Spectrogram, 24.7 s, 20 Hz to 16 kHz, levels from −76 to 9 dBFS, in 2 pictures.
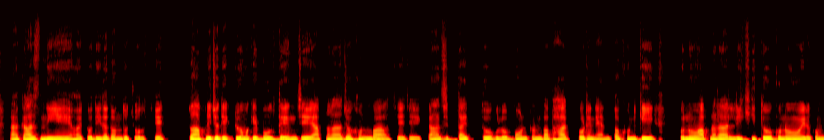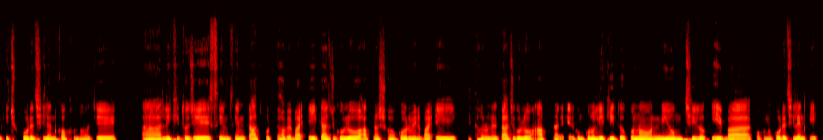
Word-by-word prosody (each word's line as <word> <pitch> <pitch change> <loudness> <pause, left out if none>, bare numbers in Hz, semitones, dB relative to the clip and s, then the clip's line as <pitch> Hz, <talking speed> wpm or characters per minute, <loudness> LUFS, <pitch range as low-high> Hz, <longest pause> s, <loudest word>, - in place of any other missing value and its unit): অ্যা 105 - 0
কাজ 110 0 +4 0.2
নিয়ে 105 0 +4 0.2
হয়তো 100 -1 -2
দ্বিধাদ্বন্দ্ব 105 -2 +1
চলছে। 105 0 -5 0.5
তো - - -2
আপনি 140 +4 +2
যদি 155 -1 +6
একটু 150 0 -4
আমাকে 140 0 +1 0.2
বলতেন 125 -2 +2 0.2
যে 110 - +1 0.2
আপনারা 125 +4 -2 0.2
যখন 125 +1 +2
বা 110 -1 +2 0.2
যে, 115 - -3
যে 105 - -4 0.2
কাজ 110 0 0 0.3
দায়িত্বগুলো 105 -1 0 0.2
বন্টন 105 0 -1
বা 100 - 0
ভাগ 105 -2 0 0.2
করে 115 -1 +1
নেন, 100 0 -4
তখন 120 +2 0
কি 120 - +6 0.5
কোনো 120 0 +4 0.2
আপনারা 115 +2 +2 0.2
লিখিত 115 +3 -1 0.2
কোনো 115 -1 +3 0.2
এরকম 110 +1 -1
কিছু 120 - -6
করেছিলেন 120 +2 0
কখনো? 135 +7 -4 0.2
যে 105 -1 0 0.6
আ - - +1 0.3
লিখিত 120 +1 0 0.2
যে 105 - +3 0.2
সেইম, 115 -2 0
সেইম 110 -1 -1
কাজ 105 -1 0
করতে 105 0 -8
হবে 105 0 0
বা 105 - +1 0.2
এই 120 - +2
কাজগুলো 110 0 +2 0.2
আপনার 105 0 -4
সহকর্মীর 105 -3 0
বা 105 - 0 0.2
এই 110 - +2 0.4
এধরনের 105 -2 -2
কাজগুলো 105 0 +1 0.2
আপনার 100 0 -5
এরকম 120 +2 -3
কোনো 140 -1 +4
লিখিত 130 +3 +2 0.2
কোনো 125 -3 +4 0.3
নিয়ম 120 +2 +5 0.2
ছিলো 130 0 +1
কি - - -3 0.2
বা 105 - +2 0.3
কখনো 110 +2 -8
করেছিলেন 125 +4 0
কি? - - -7
110 Hz, 160 wpm, -20 LUFS, 105-120 Hz, 0.6 s, যদি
